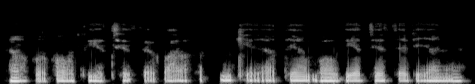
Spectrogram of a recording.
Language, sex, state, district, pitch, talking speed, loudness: Hindi, male, Bihar, Begusarai, 155 Hz, 190 wpm, -15 LUFS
